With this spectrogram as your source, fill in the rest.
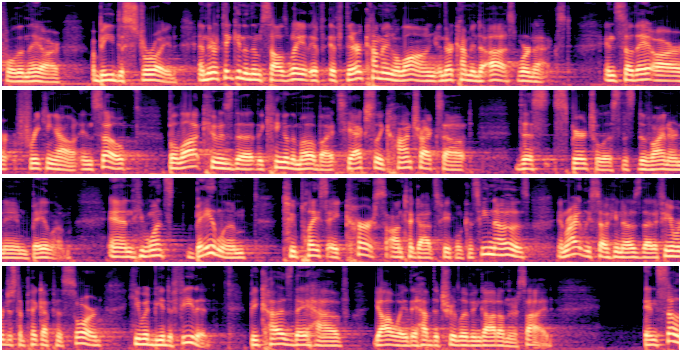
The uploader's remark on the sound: Recorded live on December 27, 2020.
